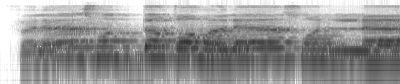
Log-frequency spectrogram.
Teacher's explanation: صدق میں صاد اور قاف پورے بیچ میں دال باریک ہے. صدق ولا الف مدہ ہے. · فا کو جلدی پڑھنا ہے، لا الف مدہ ہے تو حرکات لمبا کرنا ہے. صدق میں صاد اور قاف پورے بیچ میں دال باریک ہے.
